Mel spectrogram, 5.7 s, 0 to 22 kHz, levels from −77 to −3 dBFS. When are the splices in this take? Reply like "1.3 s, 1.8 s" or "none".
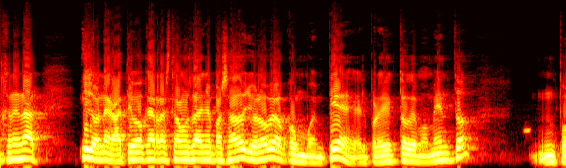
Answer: none

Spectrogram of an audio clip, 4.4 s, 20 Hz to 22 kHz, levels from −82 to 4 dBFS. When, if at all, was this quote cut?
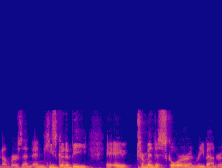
none

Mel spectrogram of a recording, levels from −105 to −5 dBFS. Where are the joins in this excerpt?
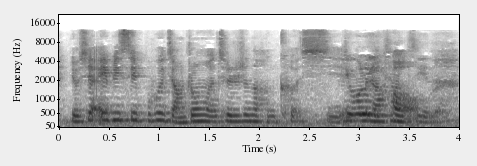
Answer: none

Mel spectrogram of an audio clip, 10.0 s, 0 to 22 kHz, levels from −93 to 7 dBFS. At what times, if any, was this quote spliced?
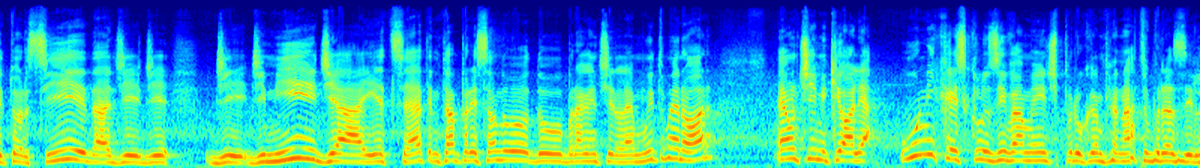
none

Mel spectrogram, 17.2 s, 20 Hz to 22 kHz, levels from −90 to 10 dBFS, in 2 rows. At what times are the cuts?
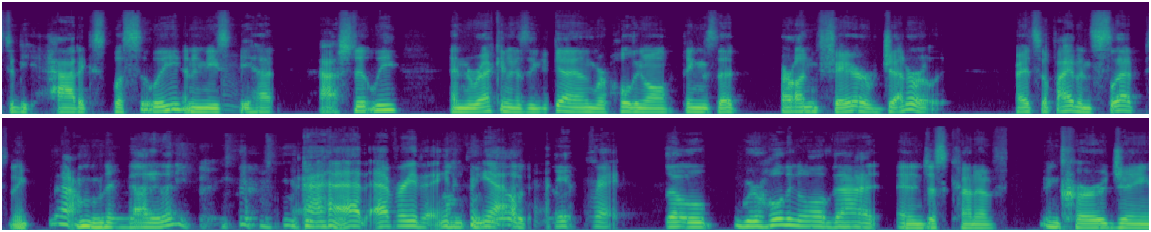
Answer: none

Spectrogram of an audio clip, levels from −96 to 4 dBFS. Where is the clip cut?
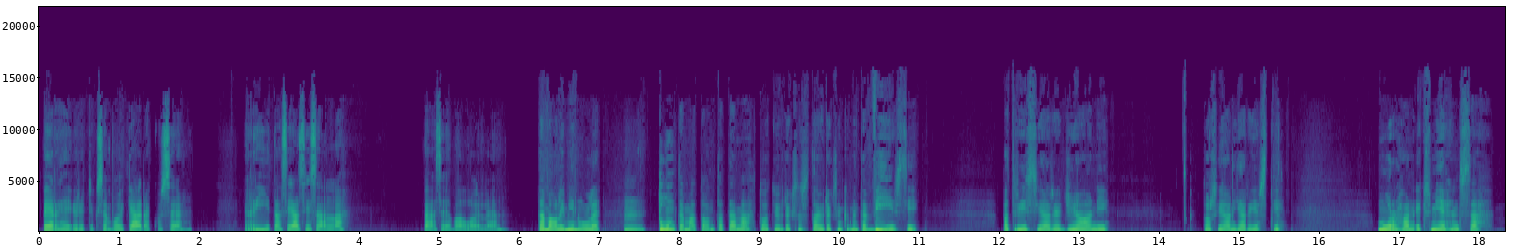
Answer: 6.2 s, 17.2 s

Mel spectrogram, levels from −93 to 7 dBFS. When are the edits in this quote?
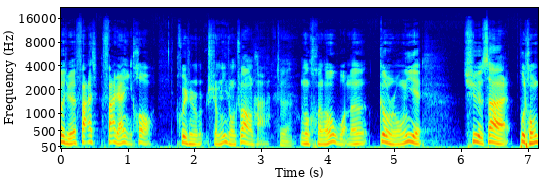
none

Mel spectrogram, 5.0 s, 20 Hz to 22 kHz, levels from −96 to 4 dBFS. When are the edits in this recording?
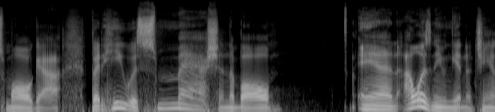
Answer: none

